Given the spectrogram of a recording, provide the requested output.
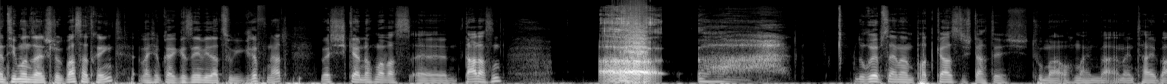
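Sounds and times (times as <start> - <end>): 
speech: 0.0 - 5.4, 6.0 - 7.5, 8.6 - 11.6
loud burp: 6.0 - 7.6.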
